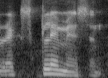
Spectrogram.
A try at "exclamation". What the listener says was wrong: Exclamation. Exclamation. Excla. We say cla. We don't do the I. We kind of roll over the I in that word, but it's exclamation.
